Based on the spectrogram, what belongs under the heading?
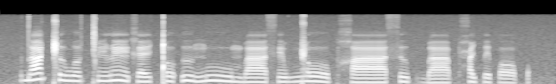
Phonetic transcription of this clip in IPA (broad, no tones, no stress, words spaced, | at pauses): daǁɯ wɤǀĩ lẽxɛɪ̯ǃo ʔɯ ŋuːmbaːsẽw ŋ͡ǁoːp χaː sɯpɡ͡baːp ħipepɔp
